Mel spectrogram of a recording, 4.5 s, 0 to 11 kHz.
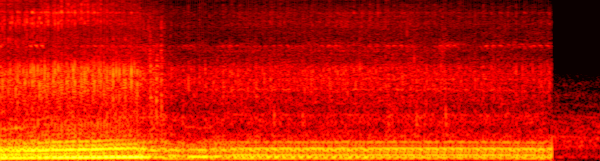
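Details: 1984 Honda CB700SC Nighthawk S on test ride just after a top-end rebuild, still breaking in: even steady engine beat pulling smoothly without knocks or rattles; rider calls it smooth, engine healthy.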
